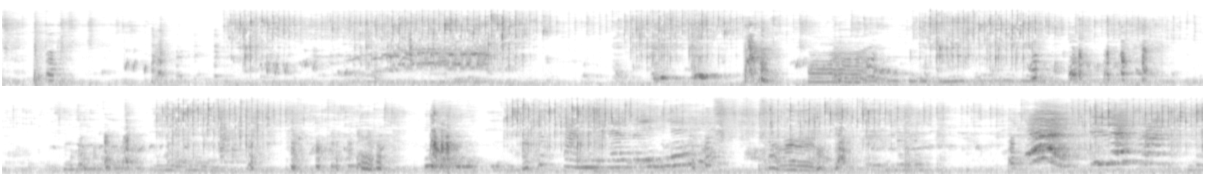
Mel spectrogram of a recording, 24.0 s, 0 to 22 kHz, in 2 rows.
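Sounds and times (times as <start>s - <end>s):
water splashing and dripping: 2.2s - 24.0s.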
